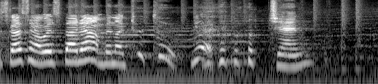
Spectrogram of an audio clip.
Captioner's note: spitting noises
